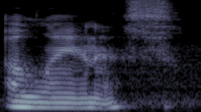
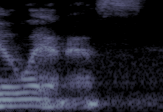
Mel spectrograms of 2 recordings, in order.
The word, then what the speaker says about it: Alanis: Is it Alanis or Alanis? – Alanis. – That's how I say it. I say Alanis. – I say Alanis or Alanis because I don't give a shit.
